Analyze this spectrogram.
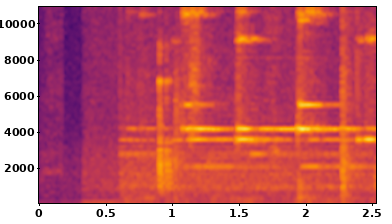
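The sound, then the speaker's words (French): A small greeting door chime rings in offices being toured, bright metallic tones struck several times in quick succession and lingering, with a low rumble and faint shuffling underneath. “Voilà le petit carillon du bonjour.”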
